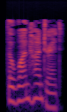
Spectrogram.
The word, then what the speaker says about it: The 100: The 100, pronounced The 100, is an American post-apocalyptic science fiction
